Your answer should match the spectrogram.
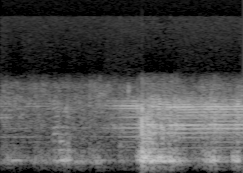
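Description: Mostly quiet, then about one and a half seconds in a man's voice holds one long, steady drawn-out note.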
